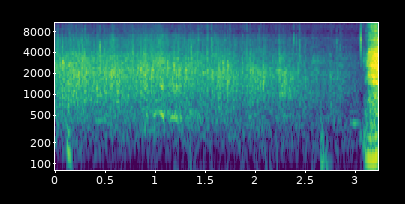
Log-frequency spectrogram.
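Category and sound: crowd, applause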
